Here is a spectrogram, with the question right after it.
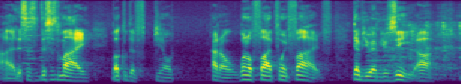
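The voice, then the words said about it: Late-night radio DJ voice. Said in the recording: “this voice of mine, this is my late night DJ voice ... my voice was leaving me”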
